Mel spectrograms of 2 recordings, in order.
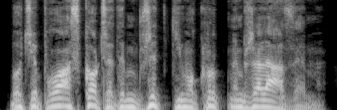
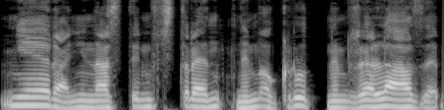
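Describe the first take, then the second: First: Mocking threat. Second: Slow, high creature whine on "okrutnym żelazem"; whining Gollum. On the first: Sam mocks Gollum's own words. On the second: Acted. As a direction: plead like a pitiful wretched creature. Gollum pleads for his life.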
